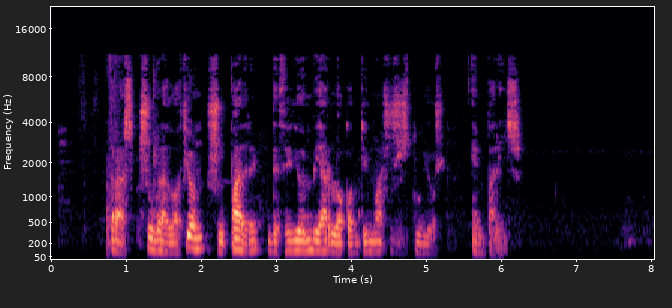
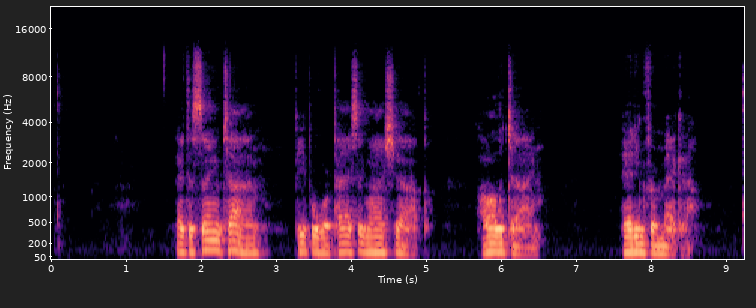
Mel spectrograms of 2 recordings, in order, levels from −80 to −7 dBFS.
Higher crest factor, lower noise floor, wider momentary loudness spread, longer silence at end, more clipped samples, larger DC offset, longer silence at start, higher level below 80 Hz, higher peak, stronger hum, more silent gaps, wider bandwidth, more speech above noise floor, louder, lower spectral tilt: first, 24 dB vs 18 dB; about the same, -69 dBFS vs -71 dBFS; about the same, 16 LU vs 16 LU; first, 1.8 s vs 0 s; neither; neither; second, 0.75 s vs 1.65 s; second, -70 dBFS vs -50 dBFS; about the same, -4 dBFS vs -6 dBFS; neither; neither; about the same, 11.5 kHz vs 12 kHz; second, 43 dB vs 49 dB; about the same, -25 LUFS vs -23 LUFS; second, -4.5 dB/octave vs -6 dB/octave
